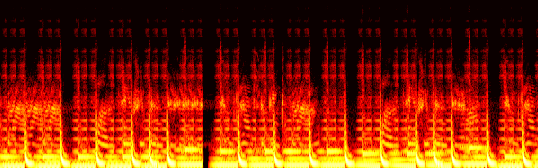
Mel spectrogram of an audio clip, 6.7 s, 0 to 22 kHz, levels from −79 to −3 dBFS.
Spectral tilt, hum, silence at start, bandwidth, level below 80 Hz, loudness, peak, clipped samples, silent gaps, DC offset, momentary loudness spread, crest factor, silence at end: -9 dB/octave; none; 0 s; 7.4 kHz; -14 dBFS; -15 LUFS; -2 dBFS; under 0.1%; none; 1%; 3 LU; 10 dB; 0 s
